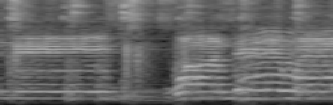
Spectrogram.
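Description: A gospel song sung into microphones with amplified accompaniment, the voice holding long notes, with a short break about a second in. Hand percussion jingles in a steady beat behind it.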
